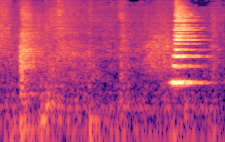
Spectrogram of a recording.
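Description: One short, steady electronic beep near the end, over faint background noise.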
